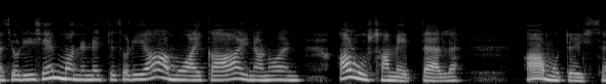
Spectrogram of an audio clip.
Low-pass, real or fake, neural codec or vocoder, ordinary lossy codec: 14.4 kHz; real; none; AAC, 64 kbps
